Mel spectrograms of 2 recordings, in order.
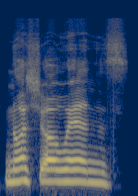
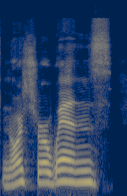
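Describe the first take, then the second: First: Broad Massachusetts accent, drawn out and higher. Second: Said in the usual way. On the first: Shown as a demonstration. Repeating a viewer's verdict after laughing, in a Massachusetts accent. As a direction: North Shore wins in slow, hammed-up Massachusetts vowels. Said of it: "with the Massachusetts accent". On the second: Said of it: "South Shore accent versus North Shore".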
